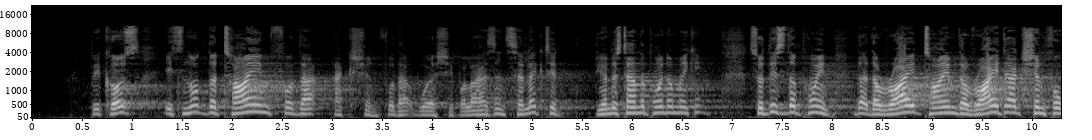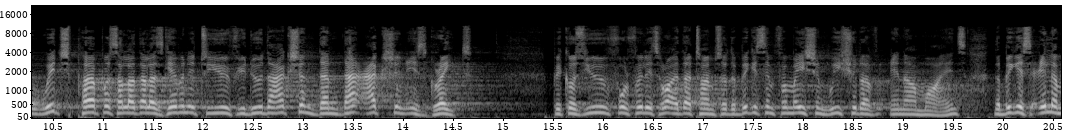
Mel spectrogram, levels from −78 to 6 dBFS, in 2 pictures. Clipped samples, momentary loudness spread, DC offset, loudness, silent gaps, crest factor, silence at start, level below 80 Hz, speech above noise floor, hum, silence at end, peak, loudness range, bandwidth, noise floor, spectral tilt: under 0.1%; 14 LU; under 0.1%; -20 LUFS; none; 18 dB; 0.6 s; -56 dBFS; 38 dB; none; 0 s; -2 dBFS; 8 LU; 11 kHz; -59 dBFS; -5 dB/octave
